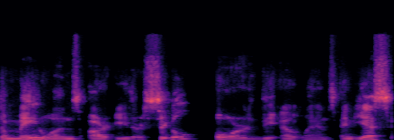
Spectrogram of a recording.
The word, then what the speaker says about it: Sigil: and yes it's pronounced sigle I'll touch on that in a second um this something that I learned like earlier this week and I've been calling it sigil for years but apparently that's wrong so anyways little background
